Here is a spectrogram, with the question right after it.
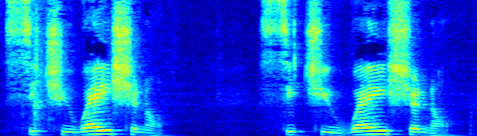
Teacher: here we have five syllables so the emphasis here is on the third syllable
